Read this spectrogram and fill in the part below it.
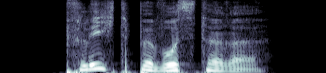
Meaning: inflection of pflichtbewusst: 1. strong/mixed nominative/accusative feminine singular comparative degree 2. strong nominative/accusative plural comparative degree
- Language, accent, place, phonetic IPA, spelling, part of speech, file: German, Germany, Berlin, [ˈp͡flɪçtbəˌvʊstəʁə], pflichtbewusstere, adjective, De-pflichtbewusstere.ogg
